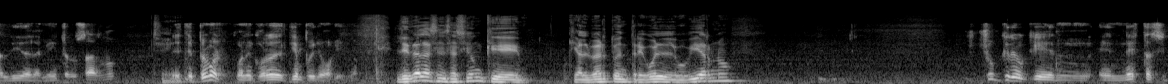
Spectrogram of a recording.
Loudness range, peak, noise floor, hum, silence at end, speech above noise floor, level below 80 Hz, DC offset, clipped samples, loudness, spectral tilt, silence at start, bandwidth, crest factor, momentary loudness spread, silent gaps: 9 LU; -2 dBFS; -46 dBFS; none; 0 s; 27 dB; -50 dBFS; under 0.1%; under 0.1%; -19 LUFS; -6 dB/octave; 0 s; 11 kHz; 18 dB; 15 LU; none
